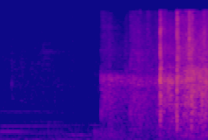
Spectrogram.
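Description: A piano plays softly and its last notes ring out.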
